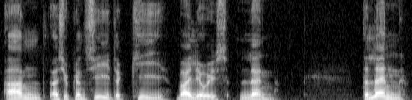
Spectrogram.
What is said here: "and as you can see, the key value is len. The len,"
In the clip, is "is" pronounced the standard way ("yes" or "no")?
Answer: no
